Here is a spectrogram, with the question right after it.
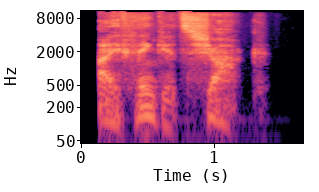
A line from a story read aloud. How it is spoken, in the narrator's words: Thane muttered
